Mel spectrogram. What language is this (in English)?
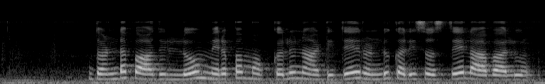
Telugu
